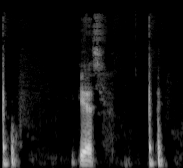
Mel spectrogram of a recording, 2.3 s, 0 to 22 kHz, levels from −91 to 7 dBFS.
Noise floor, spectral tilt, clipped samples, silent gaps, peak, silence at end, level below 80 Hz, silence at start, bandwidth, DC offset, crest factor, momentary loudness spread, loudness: -74 dBFS; -6.5 dB/octave; under 0.1%; none; -4 dBFS; 0.25 s; -62 dBFS; 0.05 s; 15 kHz; under 0.1%; 22 dB; 15 LU; -22 LUFS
